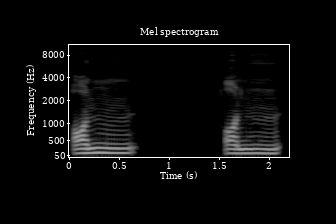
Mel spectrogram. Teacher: because it's pronounced um like this on on like the N sound is pronounced with the tongue being pressed against uh the upper front teeth like this [Music] on the on the on the and let me try and explain that to you uh more care. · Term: dental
